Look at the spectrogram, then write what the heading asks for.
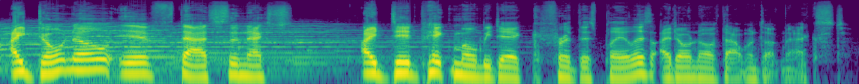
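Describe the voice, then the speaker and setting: A man's voice: medium pitch, moderate pace, a bit bright, soft background music. A man chatting casually as he livestreams a game. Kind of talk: casual gaming stream chat.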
